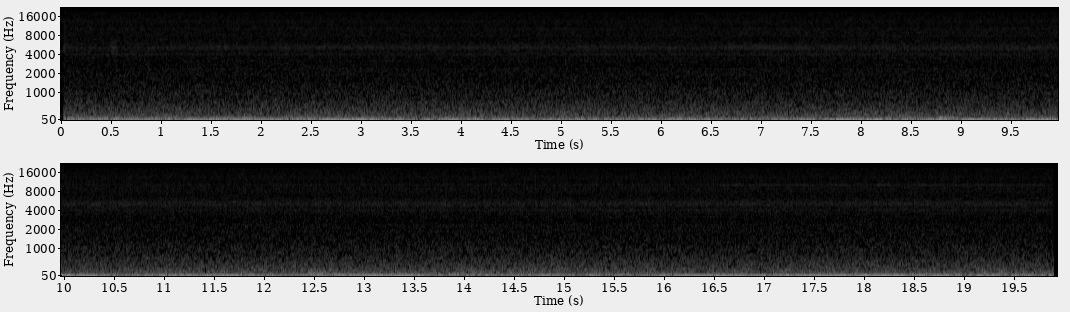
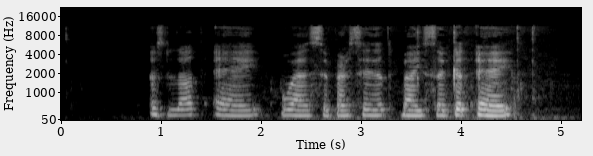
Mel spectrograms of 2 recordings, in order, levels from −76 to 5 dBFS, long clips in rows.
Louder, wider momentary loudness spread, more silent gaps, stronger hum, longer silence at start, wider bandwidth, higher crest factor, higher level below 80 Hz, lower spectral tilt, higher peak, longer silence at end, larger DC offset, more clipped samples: second, -46 LUFS vs -24 LUFS; second, 2 LU vs 14 LU; neither; neither; second, 0 s vs 0.9 s; first, over 20 kHz vs 11.5 kHz; second, 14 dB vs 20 dB; first, -42 dBFS vs -58 dBFS; about the same, -4 dB/octave vs -4.5 dB/octave; second, -28 dBFS vs -4 dBFS; second, 0.05 s vs 0.45 s; neither; neither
